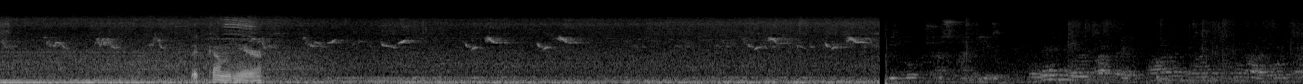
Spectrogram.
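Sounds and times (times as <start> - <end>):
songbirds chirping: 0.0 - 8.8.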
